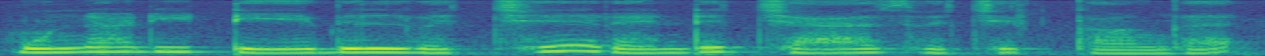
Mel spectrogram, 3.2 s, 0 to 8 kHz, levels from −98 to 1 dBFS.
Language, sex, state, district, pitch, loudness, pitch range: Tamil, female, Tamil Nadu, Nilgiris, 200 Hz, -17 LUFS, 190-230 Hz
